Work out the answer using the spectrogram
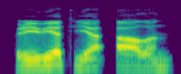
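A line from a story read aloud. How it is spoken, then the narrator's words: Strangely monotone voice. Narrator (Russian): сказал он странно монотонным голосом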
